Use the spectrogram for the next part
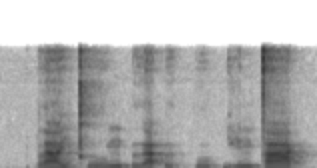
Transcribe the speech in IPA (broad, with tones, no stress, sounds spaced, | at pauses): p l a˧ j kʰ w uː˦˥ ŋ ʔ ɯ˩˦ a̯ ʔ ɯ˨˩ k̚ p u˥˩ k̚ j i˥˩ n t a˥˩ k̚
